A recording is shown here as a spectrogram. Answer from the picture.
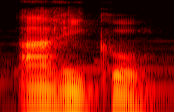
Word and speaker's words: haricot: Letter H is always silent in French. Example: Haricot, hiver.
